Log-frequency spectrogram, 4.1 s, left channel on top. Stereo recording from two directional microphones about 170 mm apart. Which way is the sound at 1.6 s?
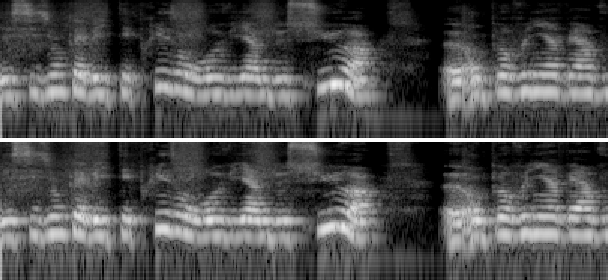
35° left (ahead or behind).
